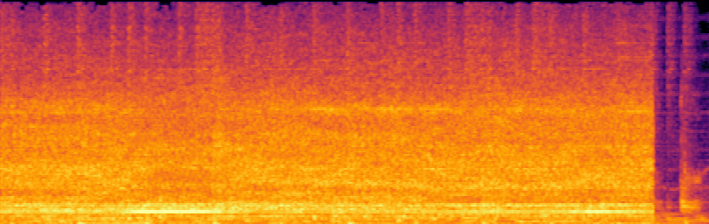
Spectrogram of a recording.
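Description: Handheld hair dryer blowing steadily, with a steady whine over the rush of air, drying a fresh coat of liquid latex makeup; it switches off just before the end.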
